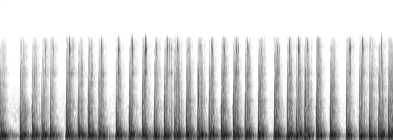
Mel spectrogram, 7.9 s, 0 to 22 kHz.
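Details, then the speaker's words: 2016 Renault Fluence trunk lid, microphone near the lid while it is struck: hollow knocks three to four a second, each with a loose buzzy rattle, the lid vibrating on its frame as it does over potholes; fixed by wedging car-wash sponges in the openings. "vocês estão vendo aí vocês viram aí como que faz um barulho e sei quando passa em algum buraco alguma coisa assim sempre dá esse barulho"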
